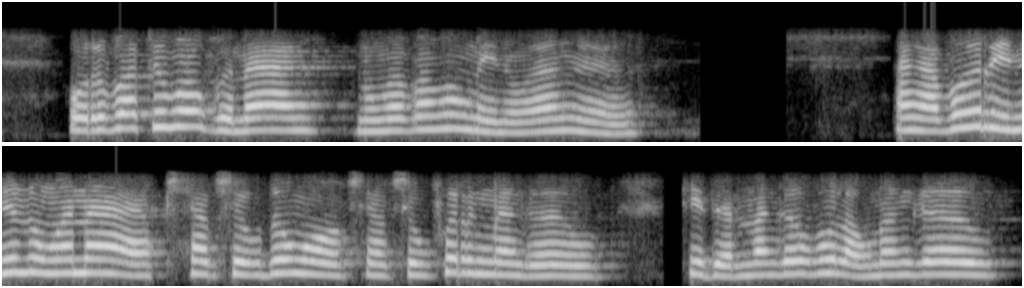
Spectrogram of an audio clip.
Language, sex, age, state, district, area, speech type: Bodo, female, 45-60, Assam, Kokrajhar, rural, conversation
